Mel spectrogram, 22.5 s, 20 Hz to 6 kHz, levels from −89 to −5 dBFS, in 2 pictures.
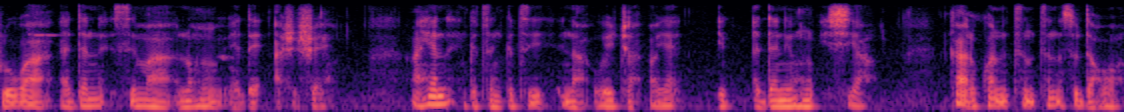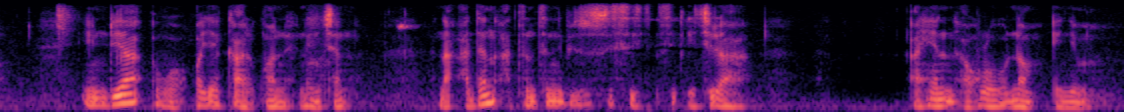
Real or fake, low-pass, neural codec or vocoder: real; 5.4 kHz; none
